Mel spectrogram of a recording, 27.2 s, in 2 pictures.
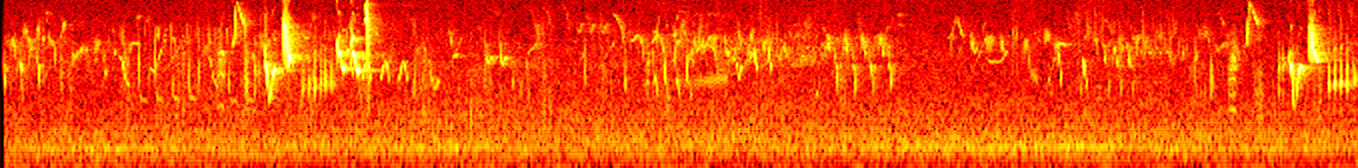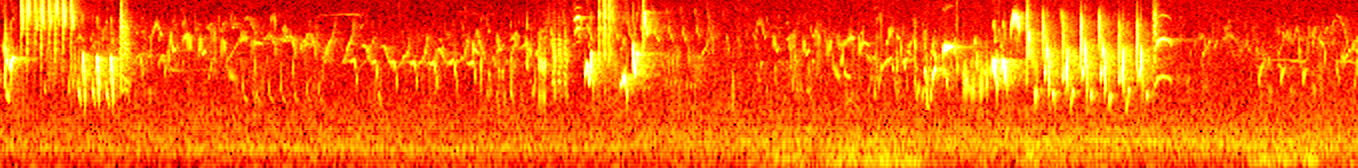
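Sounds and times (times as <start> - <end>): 
common nightingale singing: 0.0 - 27.1.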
